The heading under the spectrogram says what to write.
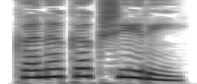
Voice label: "ಕನಕಕ್ಷೀರಿ", Kannada

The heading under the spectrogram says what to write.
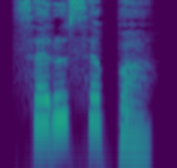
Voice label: "ಸರ್ಷಪ", Kannada

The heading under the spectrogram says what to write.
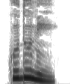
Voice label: "ಕುದುನಿ", Kannada

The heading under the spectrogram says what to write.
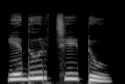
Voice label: "ಎದುರ್ಚೀಟು", Kannada

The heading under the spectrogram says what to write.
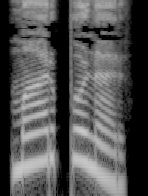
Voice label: "ಮಾರ್ಪೊಣರ್", Kannada

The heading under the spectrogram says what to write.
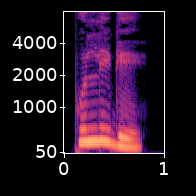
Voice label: "ಪುಲ್ಲಿಕೆ", Kannada

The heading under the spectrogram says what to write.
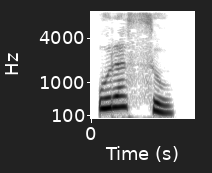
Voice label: "ಊರಾಸೆ", kannada

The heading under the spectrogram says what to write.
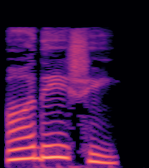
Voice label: "ಆದೇಶ", kannada

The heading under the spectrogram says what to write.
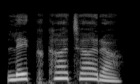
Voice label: "ಲೆಕ್ಖಾಚಾರ", Kannada

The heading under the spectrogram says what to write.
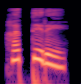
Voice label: "ಹತ್ತರ", Kannada

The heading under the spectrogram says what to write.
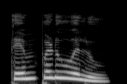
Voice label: "ತೆಂಪಡುವಲು", Kannada

